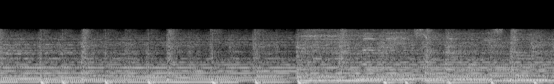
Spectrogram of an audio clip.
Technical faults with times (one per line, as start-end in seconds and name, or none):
none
